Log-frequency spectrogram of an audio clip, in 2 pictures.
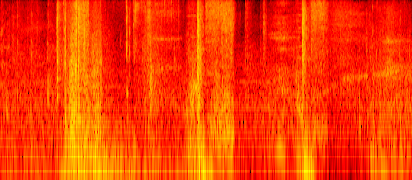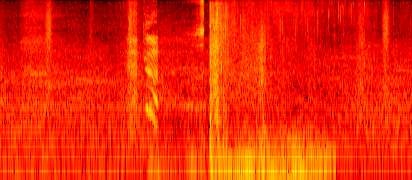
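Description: Heavy melee blows thud and squelch into flesh.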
